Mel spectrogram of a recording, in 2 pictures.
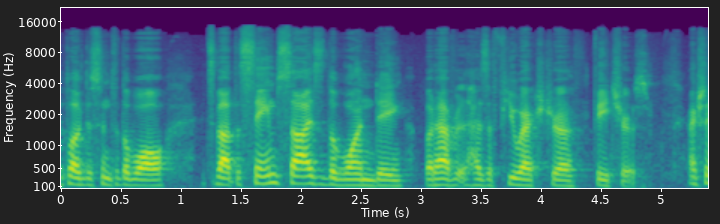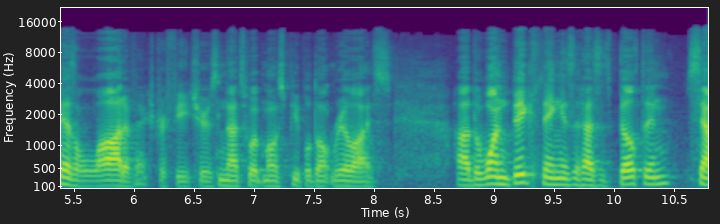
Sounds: speech

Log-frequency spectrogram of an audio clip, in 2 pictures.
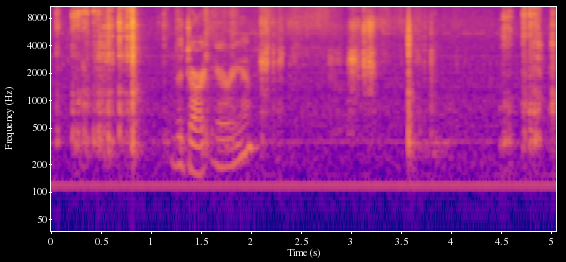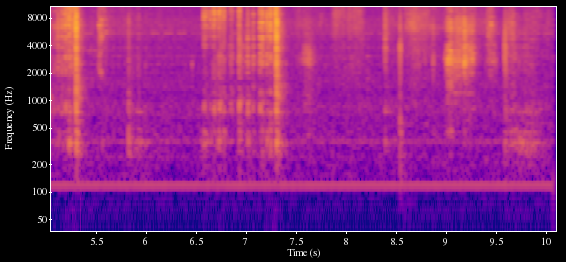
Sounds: speech

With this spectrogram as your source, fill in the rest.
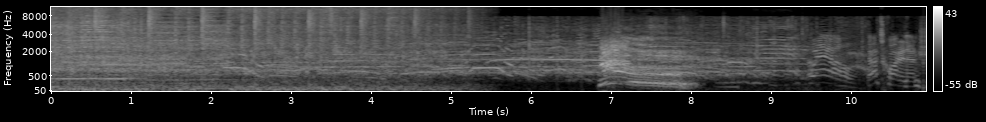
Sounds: music, speech

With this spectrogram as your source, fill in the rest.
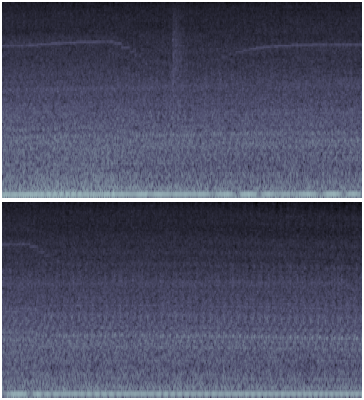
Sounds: vehicle, truck

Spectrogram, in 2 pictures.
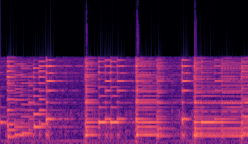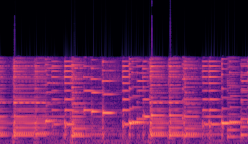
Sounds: musical instrument, keyboard (musical), piano, music

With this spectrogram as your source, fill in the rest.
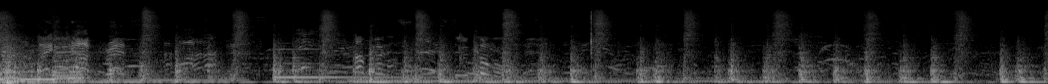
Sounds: speech, music

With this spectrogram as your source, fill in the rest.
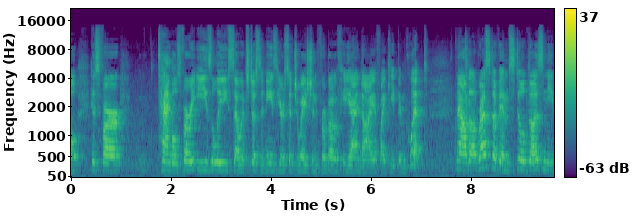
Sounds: speech

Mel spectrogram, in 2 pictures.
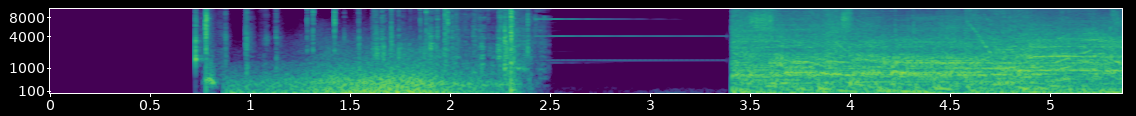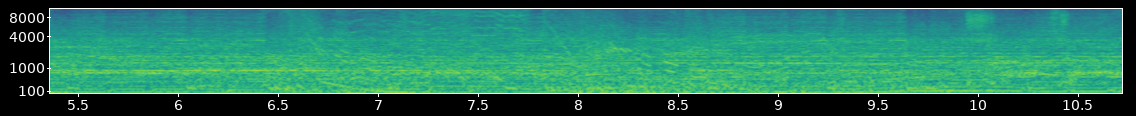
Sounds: music

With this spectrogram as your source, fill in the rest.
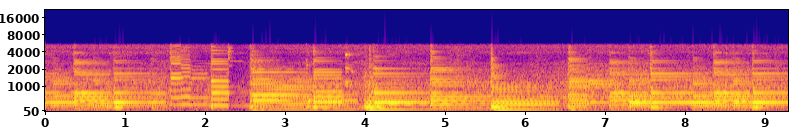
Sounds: musical instrument, plucked string instrument, guitar, strum, acoustic guitar, music

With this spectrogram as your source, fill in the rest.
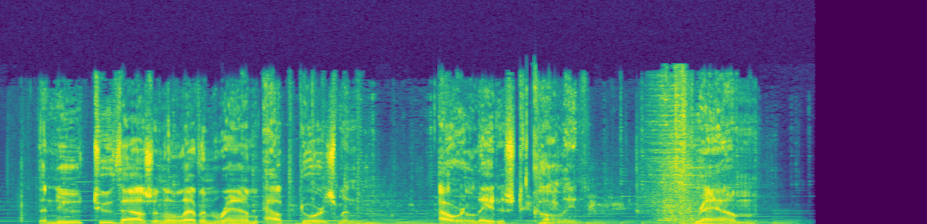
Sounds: speech, music

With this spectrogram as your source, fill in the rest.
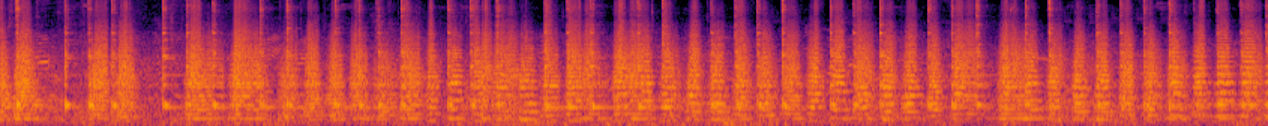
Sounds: playing trombone

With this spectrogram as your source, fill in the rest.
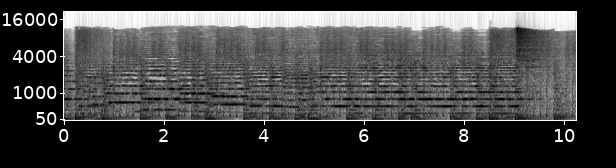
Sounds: music

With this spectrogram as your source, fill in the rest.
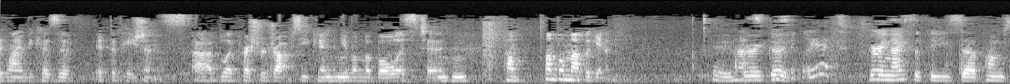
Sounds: speech

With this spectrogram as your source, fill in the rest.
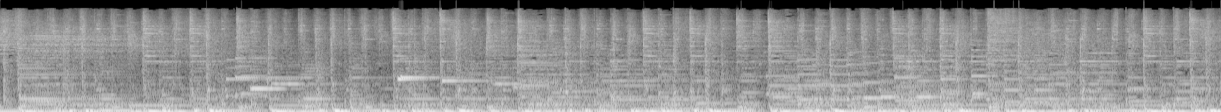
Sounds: music

